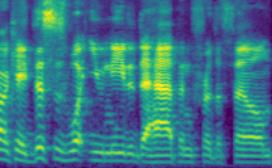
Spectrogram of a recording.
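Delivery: plain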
